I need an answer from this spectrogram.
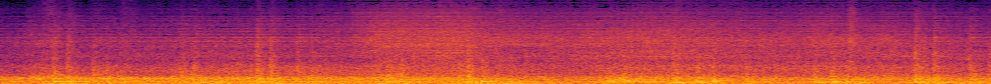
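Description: Sagano sightseeing tram carriage running on the rails inside a tunnel: a steady low rumble with a few wheel clicks over the rail joints. From about four to eight seconds in a higher-pitched hiss rises and then fades.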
